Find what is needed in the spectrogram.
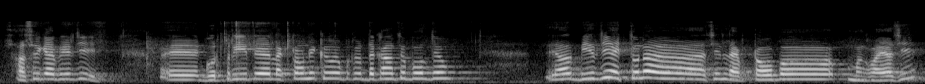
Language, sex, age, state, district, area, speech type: Punjabi, male, 45-60, Punjab, Fatehgarh Sahib, urban, spontaneous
